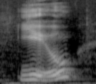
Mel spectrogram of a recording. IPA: ju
